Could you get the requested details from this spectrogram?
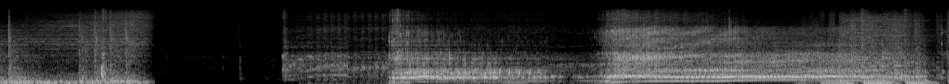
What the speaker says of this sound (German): Der 5 Liter V8 Motor der Raubkatze leistet satte 405 kW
